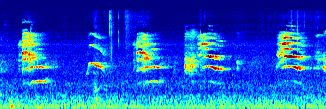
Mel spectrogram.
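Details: Cats answer a calling sound with a run of high, harmonic meows, several short and upward-bending, at irregular gaps of roughly a second. A faint click is heard partway through, over a low background hum.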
